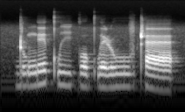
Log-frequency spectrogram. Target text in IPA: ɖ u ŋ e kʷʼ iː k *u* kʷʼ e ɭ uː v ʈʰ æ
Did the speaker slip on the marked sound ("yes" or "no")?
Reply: yes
